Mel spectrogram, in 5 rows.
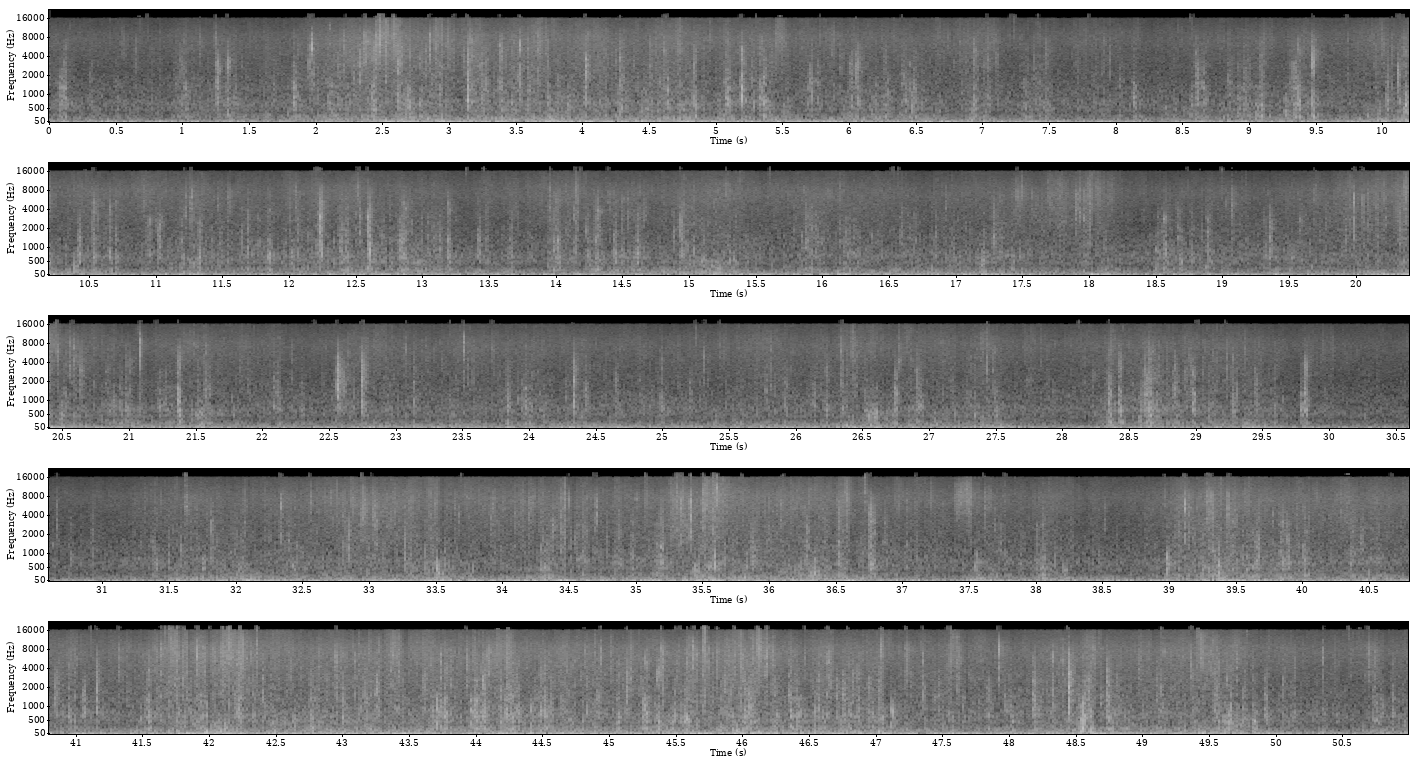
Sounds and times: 0.0s Yurt tent X sea wind 50.9s

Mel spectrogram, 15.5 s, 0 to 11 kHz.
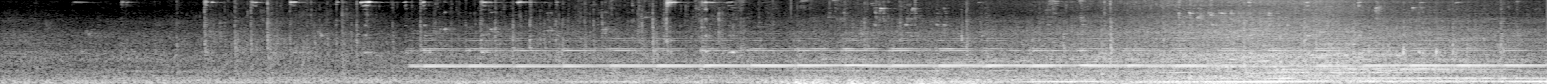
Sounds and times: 1.5s The train runs through 15.4s
4.1s Traffic sound 15.4s

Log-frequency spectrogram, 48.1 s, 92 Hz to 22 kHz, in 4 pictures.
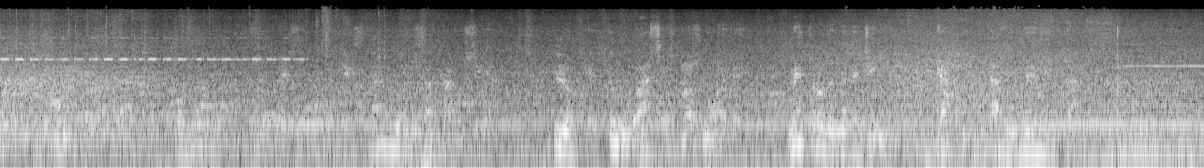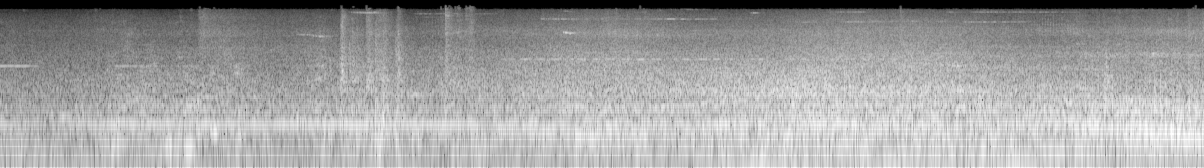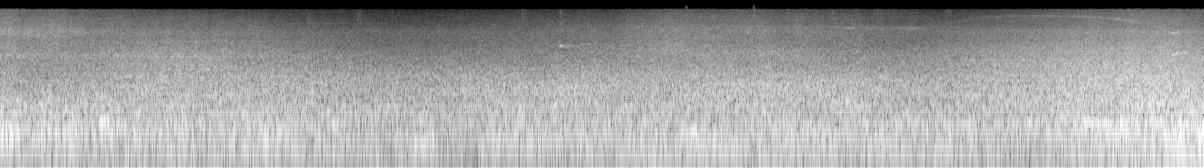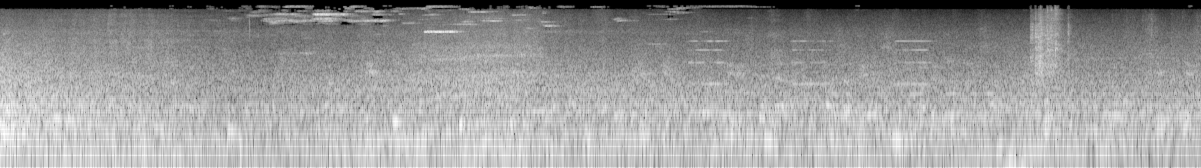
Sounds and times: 0.0s maquinaria destinada para el transporte 27.7s
31.0s maquinaria destinada para el transporte 48.1s

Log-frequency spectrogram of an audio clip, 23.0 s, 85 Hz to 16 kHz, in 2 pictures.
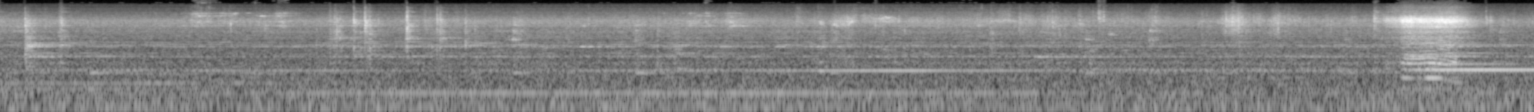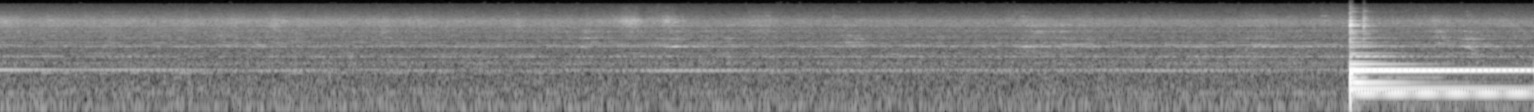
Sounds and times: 21.6s metal tram pole 23.0s

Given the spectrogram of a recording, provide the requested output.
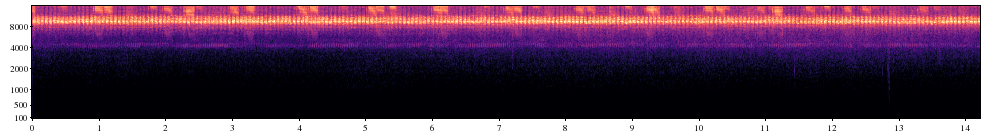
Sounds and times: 0.0s crickets 14.2s

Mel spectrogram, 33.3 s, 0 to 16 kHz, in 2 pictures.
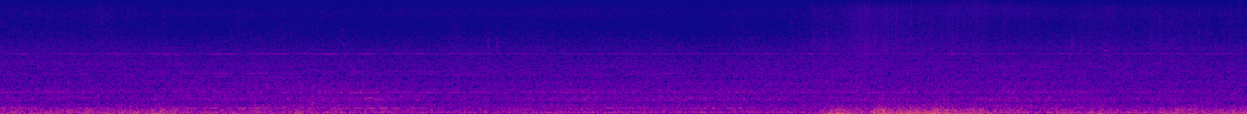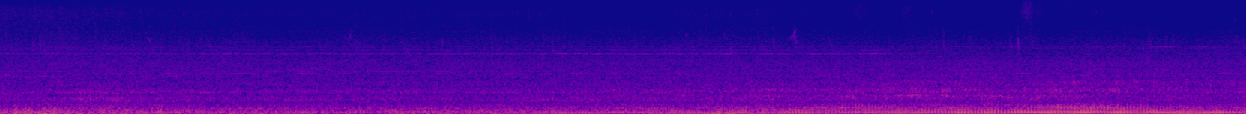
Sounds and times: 0.0s The train runs through 33.2s

